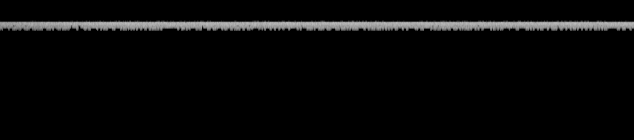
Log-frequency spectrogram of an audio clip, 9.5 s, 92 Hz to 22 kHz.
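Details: Ruspolia katydid, National Institute of Biological Resources recording from 2020: a shrill continuous buzz fades in over the first second, then holds a constant high pitch with a slight flickering texture and no background sounds.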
